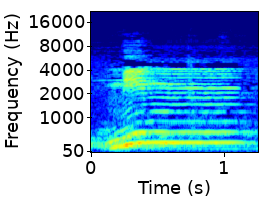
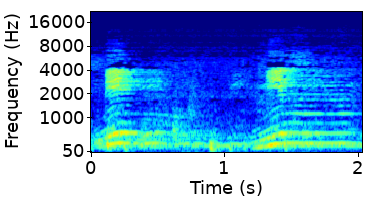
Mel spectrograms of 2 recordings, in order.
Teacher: kalau kita tutup hidung mati suaranya. Itu tandanya dia dari hidung. Kalau dari mulut kita tutup hidung ini dia tetap bunyi. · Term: gunnah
